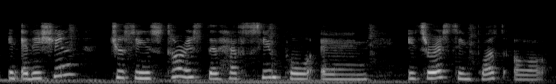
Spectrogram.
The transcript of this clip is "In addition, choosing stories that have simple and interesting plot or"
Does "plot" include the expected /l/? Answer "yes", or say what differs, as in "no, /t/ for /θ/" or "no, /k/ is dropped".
no, /l/ is dropped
